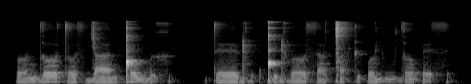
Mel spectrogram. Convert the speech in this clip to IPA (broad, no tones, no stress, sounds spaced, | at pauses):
ʌː n d ʌː t ʌː s ɟ aː n ǃ ʌ w m ə x | t ɛː ɖʱ ə p ǃ ɪ ɖʱ ʌː s a ǀ a x ʈ ø p ʌ j uː d ʌː p ɽ ɛ s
